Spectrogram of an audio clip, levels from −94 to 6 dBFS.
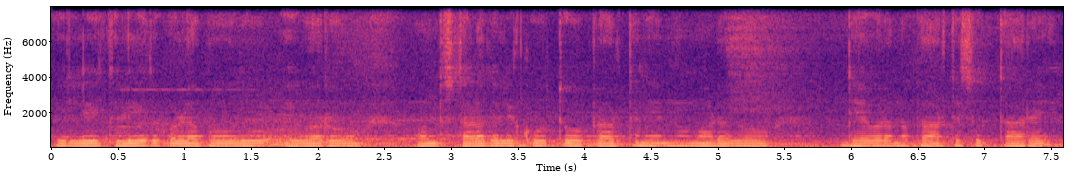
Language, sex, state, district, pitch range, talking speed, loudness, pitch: Kannada, male, Karnataka, Raichur, 130-135 Hz, 85 wpm, -14 LUFS, 130 Hz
